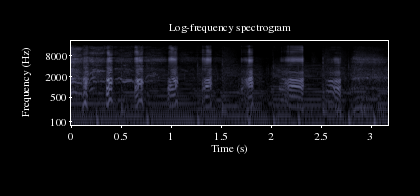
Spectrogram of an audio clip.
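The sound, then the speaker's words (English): Dogs bark in a rapid, steady string of sharp, fairly loud yaps, about eight in three seconds, with no gaps of silence in between. “Honestly, I can hear dogs barking”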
